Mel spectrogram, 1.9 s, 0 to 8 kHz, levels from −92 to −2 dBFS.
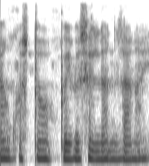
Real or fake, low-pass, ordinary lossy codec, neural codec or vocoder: fake; 7.2 kHz; none; vocoder, 22.05 kHz, 80 mel bands, HiFi-GAN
